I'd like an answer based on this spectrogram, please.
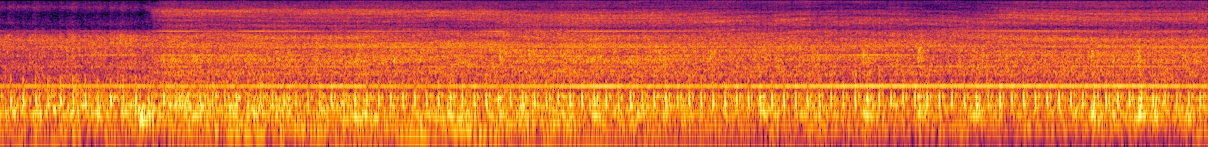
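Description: Air compressor running steadily with a fast, even pulsing. The hiss of a compressor-fed spray gun spraying paint grows stronger about a second and a half in.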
